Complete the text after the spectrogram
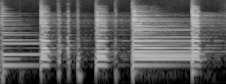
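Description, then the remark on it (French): An electric guitar plays a rhythm exercise of chords alone: a series of sharp strums muted and cut off short so they do not ring, then a chord left ringing for nearly a second before a final strike. “Ça veut dire vraiment qu'il faut couper le son, il ne faut pas laisser résonner.”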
